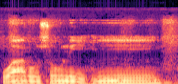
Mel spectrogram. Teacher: Waw pendek, roh pendek, sin pendek, lam pendek, dan hi-nya panjang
